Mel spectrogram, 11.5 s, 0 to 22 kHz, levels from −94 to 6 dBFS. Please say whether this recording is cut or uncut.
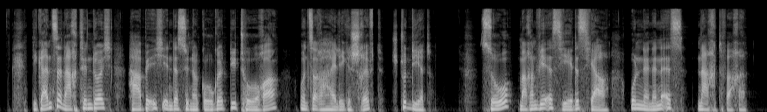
uncut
